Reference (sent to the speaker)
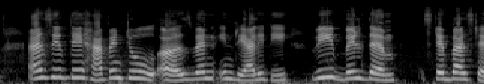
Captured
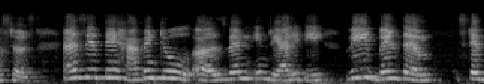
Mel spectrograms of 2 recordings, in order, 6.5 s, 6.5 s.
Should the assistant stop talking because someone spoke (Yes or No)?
No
